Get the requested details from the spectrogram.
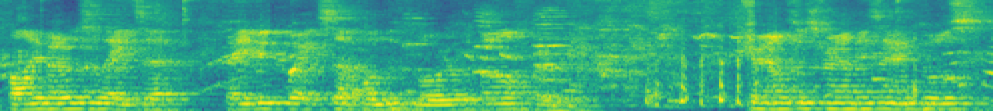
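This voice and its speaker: A man's voice: a little high, measured pace, background noise. Best man in an echoey hall. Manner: joking, deadpan delivery. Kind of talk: wedding speech. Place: wedding reception hall. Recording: echoey hall from far off, laughing crowd. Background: guests laughing.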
